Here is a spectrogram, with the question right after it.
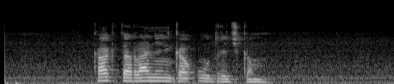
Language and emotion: Russian, neutral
